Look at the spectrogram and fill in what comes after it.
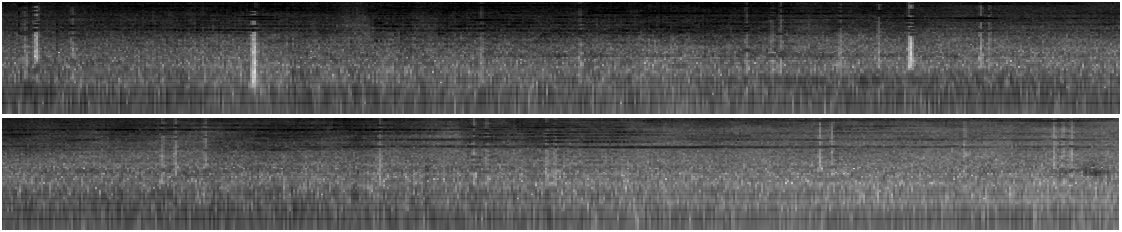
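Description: Short diesel-hauled freight train passing close by, its tank car and covered hopper cars rolling past with high-pitched wheel squeal and a few sharp clacks over rail joints. The sound is loudest as the locomotive goes by at the start and slowly fades as the train moves away.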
